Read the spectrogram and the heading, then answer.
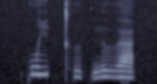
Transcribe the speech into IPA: k w i˥˩ ʔ kʰ ɯ˨˩ k̚ n ɯ˧ a̯

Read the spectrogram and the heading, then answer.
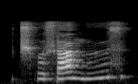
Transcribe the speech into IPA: t͡ʃʰ ɵ s ɽ a ŋ ʉː s

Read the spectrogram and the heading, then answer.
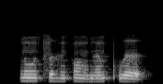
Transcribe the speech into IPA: ɾ ũ t͡s ʊ ɦ ə̃ k ɔ̃ ɡ ə̃ kʷʼ ə

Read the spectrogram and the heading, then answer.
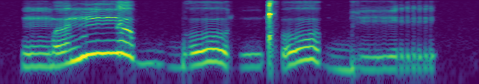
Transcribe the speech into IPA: ŋ͡m ə˩˧ nː ə˥˨ b ɡ͡b ʊː˩˧˩ ǃʼ ʊː˩˧˩ ɡ͡b i˩ r

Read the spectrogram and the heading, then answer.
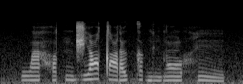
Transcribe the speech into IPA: w ã h ɔ t n d͡ʒ i ə̯ tˤ ɛ ɾ ɨ ɡ ɐ ɡ ĩ ɡ ɾ ɔ̃ ʊ̯ h ĩ

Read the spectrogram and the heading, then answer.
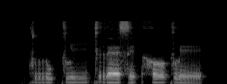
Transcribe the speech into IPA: k r u˨˩ ʔ k l iː˦˥ k r ɛː˧ s e˨˩ ʔ h ɤː˧ k l eː˨˩

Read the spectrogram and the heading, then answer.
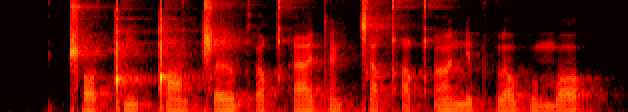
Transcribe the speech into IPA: ǁ ɔ ǃ ĩ ǃ ɑ̃ ǁ əː kʷʼ ə˞ qʰ ɪː t æ̃ ǀ ɪ qʼ i qʼ ũ n ɪ pʰ l ɔ p ʊ m ɔ

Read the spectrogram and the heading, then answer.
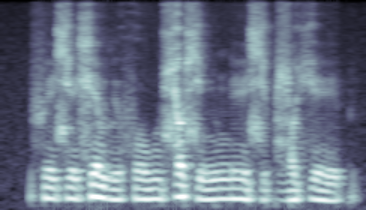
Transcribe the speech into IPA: f eː ɕ eː xʲ æ w lʲ o f o w u ɕ ɒ ɕ e ɲ u ŋ eː ɕ e p ɮ ɒ ç eː p

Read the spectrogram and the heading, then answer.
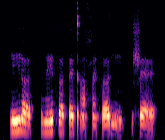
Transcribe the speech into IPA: ɾ ĩ ɾ ɜ | ð ẽ f ɜ θ ɛ kʼ ã ħ ɛ̃ f ɜ d ĩ | ʂ ɛ

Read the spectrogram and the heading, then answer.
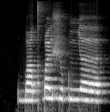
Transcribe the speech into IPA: b ɐ tˤ ɓ ø ʃ o p ɲ ɐ

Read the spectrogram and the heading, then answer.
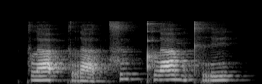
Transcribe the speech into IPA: k l a˦˥ ʔ k r a˨˩ t̚ s ɯ˥˩ k̚ pʰ l a˥˩ m kʰ r e˦˥ k̚

